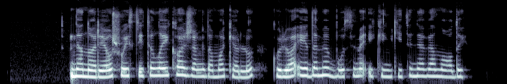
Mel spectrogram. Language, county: Lithuanian, Vilnius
